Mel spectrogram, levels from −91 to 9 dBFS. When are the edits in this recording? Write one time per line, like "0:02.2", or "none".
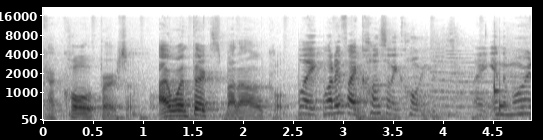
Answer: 0:01.0
0:02.4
